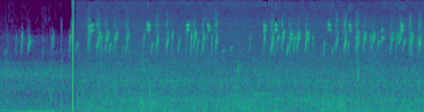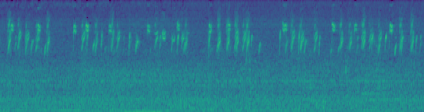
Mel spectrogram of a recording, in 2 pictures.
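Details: European goldfinch recorded in the wild performing batbata song, a powerful string of quick, sharp, high twittering notes in clustered bursts lasting several seconds each, after a brief click at the start, over steady low hum.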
